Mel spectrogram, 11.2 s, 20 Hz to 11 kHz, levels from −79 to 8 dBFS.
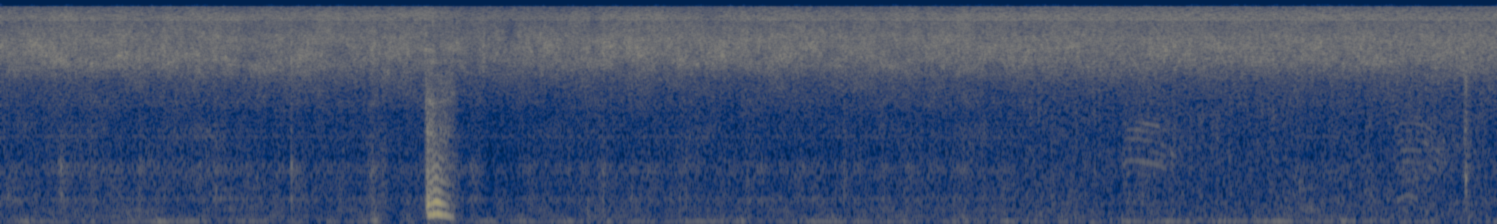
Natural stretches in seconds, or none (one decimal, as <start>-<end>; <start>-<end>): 7.7-9.7; 10.1-11.2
